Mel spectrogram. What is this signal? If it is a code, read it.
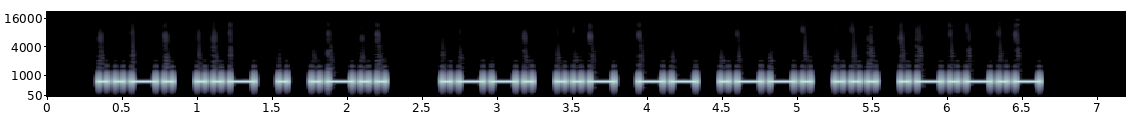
Morse code, heard as a keyed tone, about 22 wpm, 700 Hz. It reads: FUEL PUMPS.
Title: Pangram Challenge v2 - 22wpm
